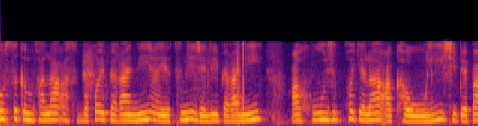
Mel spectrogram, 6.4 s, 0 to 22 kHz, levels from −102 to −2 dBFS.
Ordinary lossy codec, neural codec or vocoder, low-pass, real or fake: MP3, 48 kbps; none; 5.4 kHz; real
